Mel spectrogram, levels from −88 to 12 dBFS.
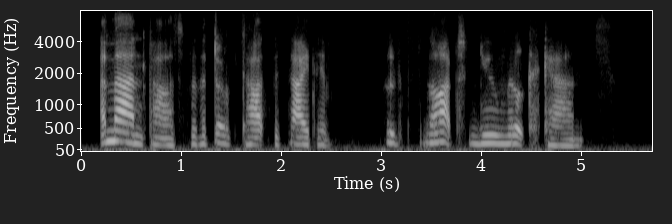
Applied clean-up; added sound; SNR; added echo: neural diffusion model UNIVERSE++.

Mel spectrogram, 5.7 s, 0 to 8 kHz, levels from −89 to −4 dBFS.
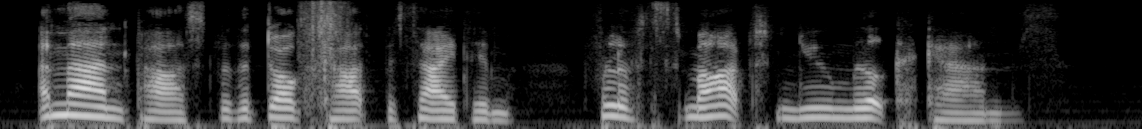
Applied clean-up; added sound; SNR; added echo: none; Tearing; 18 dB; none.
